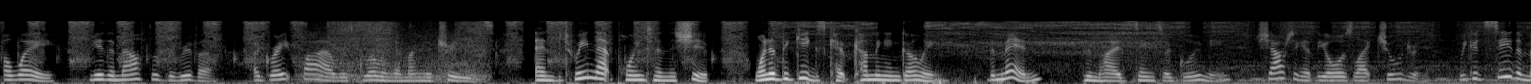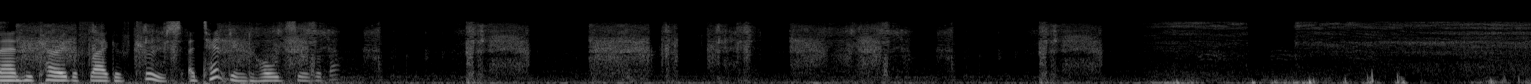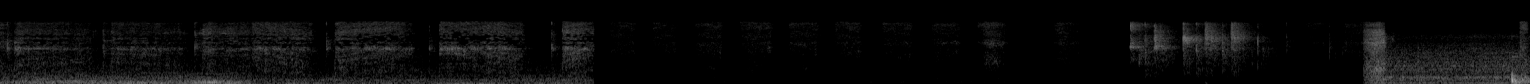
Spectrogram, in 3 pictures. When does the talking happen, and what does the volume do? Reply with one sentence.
You can hear the talking from 0.0 to 18.7 s, getting louder then quieter.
